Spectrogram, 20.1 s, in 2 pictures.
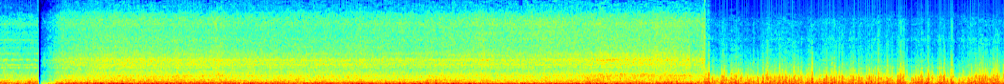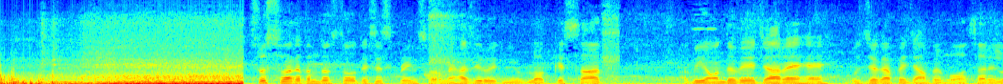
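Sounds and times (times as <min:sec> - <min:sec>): moving train rumble and rattle: 0:00.0 - 0:12.5
wind on microphone: 0:00.0 - 0:12.5.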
